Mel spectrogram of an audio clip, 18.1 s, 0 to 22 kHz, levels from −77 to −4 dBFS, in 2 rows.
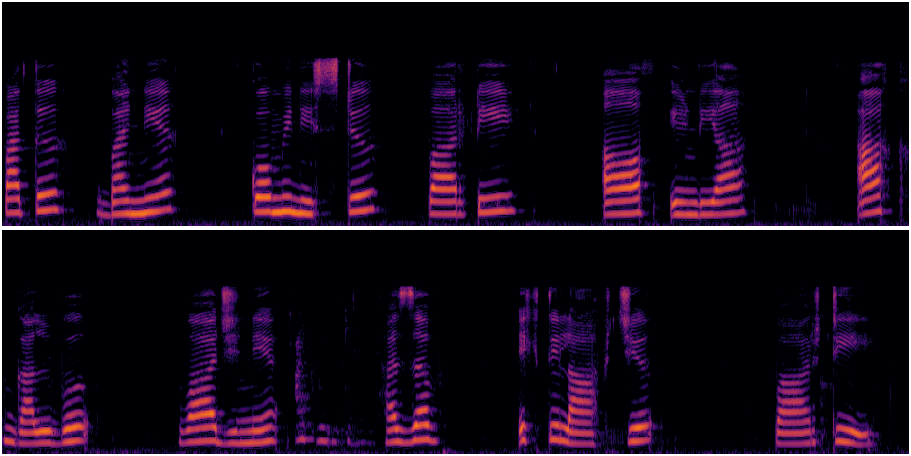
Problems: constant background noise, low volume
